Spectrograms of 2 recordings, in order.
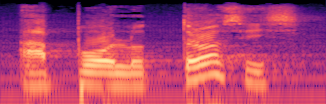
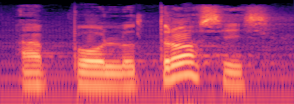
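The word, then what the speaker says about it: ἀπολύτρωσις: que habla ese versículo esa palabra se deriva de una palabra griega que se escribe o se pronuncia apolotrosis apolotrosis esta palabra apolotrosis denota o nos da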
